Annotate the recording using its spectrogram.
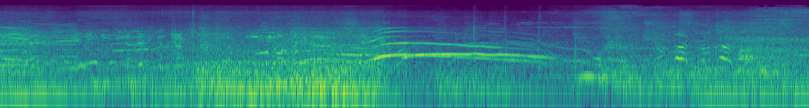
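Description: Indiana Jones Adventure ride vehicle rumbling low and steady as it moves, with riders' voices in the first second. About four seconds in, a long wavering wail rises and falls for over a second.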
